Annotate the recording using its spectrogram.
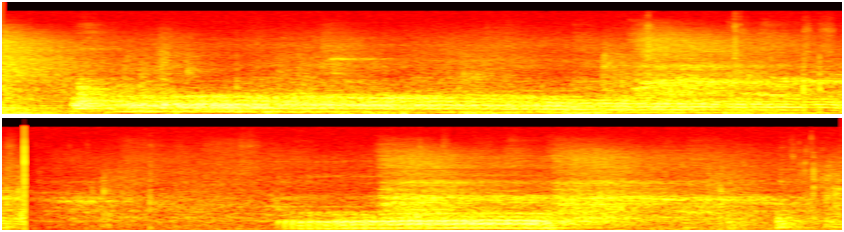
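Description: A dog in a wire crate howling in two long, steady, drawn-out calls. The first lasts about four seconds and the second, after a short break, about two.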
